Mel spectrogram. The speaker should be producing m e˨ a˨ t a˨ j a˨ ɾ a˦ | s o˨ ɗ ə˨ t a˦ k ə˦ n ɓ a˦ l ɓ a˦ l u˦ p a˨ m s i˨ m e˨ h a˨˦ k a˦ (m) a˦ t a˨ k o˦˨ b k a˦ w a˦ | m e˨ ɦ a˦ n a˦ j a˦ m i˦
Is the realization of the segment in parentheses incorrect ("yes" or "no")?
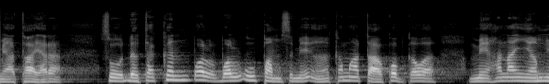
no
